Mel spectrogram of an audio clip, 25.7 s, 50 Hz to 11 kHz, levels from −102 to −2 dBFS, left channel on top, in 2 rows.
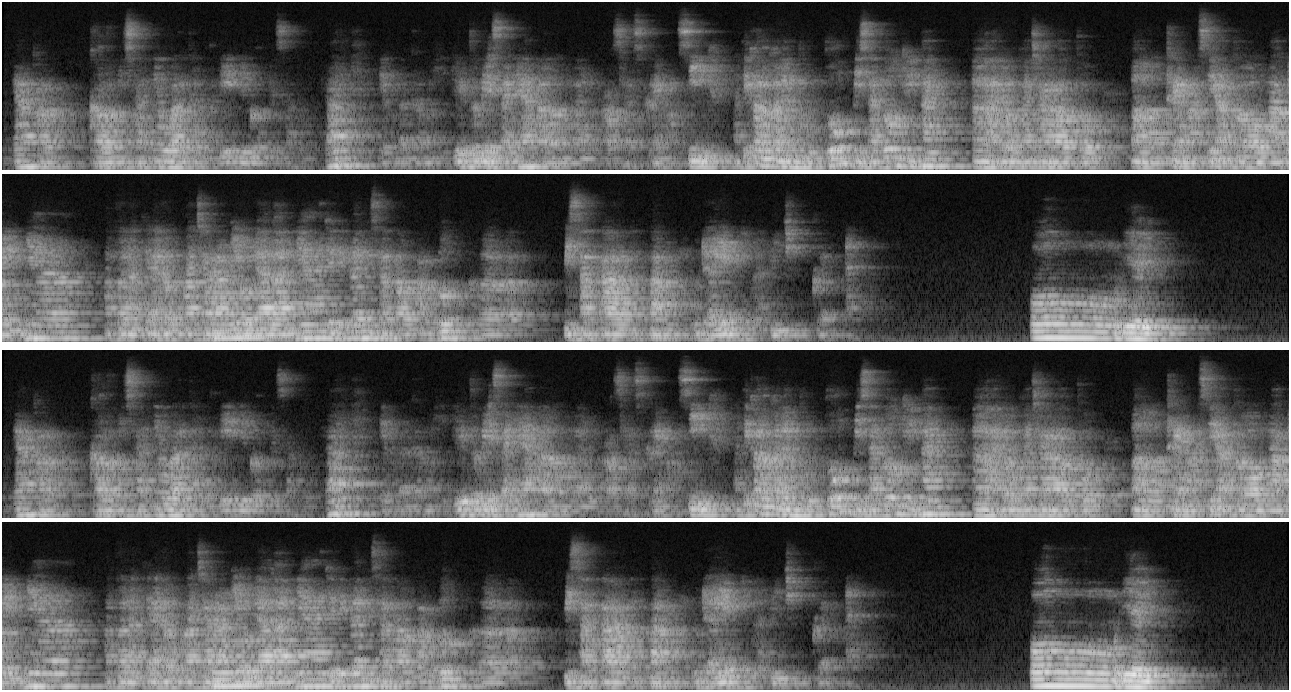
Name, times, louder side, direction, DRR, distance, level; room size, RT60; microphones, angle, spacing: voice 1, 0.1-3.4 3.8-9.4 9.7-10.9 11.3-13.6 13.9-18.0 18.5-21.1, equal, 70° left, -10 dB, 1.4 m, -26 dB
voice 2, 15.0-15.5 23.2-24.4, right 3 dB, 60° right, 0 dB, 0.3 m, -17 dB
3.6 x 3.1 x 2.7 m, 1.0 s
head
